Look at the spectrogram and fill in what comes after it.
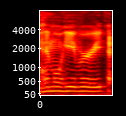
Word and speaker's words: Himmelheber: Yeah, so you guys can find me on Twitter at E Himmelheber, at EHIMMELHEBER.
